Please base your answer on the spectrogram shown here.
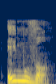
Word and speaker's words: émouvant: Émouvant. Final T not pronounced. A-N together. En. Émouvant.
